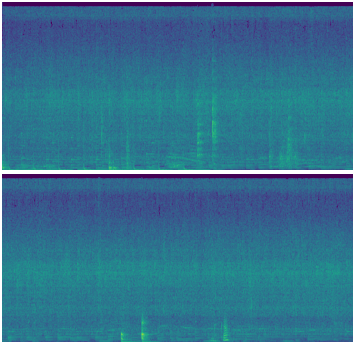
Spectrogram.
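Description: A spoon stirring ketchup and mustard together in a small bowl, with a few light clicks of the spoon against the dish, over a steady hiss.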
